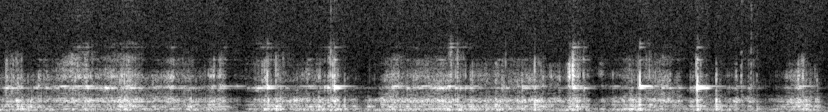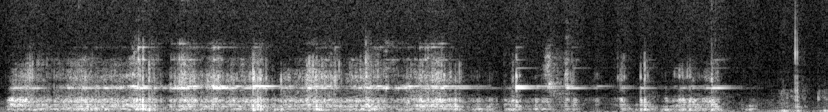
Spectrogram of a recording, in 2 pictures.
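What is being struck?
Ceramic mug and wooden stick.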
